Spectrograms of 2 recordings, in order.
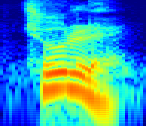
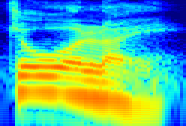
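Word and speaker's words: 저우언라이: 동지이면서 또 모택동 밑에서 국무원 총리를 오래 한 주얼레, 중국 발음으로는 마오쩌둥과 조우얼라이.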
